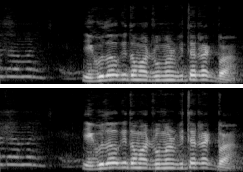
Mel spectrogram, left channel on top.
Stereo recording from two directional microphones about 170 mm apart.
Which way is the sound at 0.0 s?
35° left (ahead or behind).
